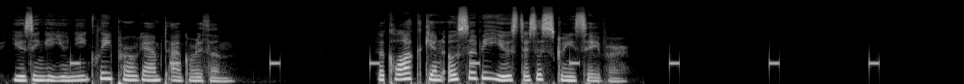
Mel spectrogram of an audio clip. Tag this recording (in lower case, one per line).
speech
